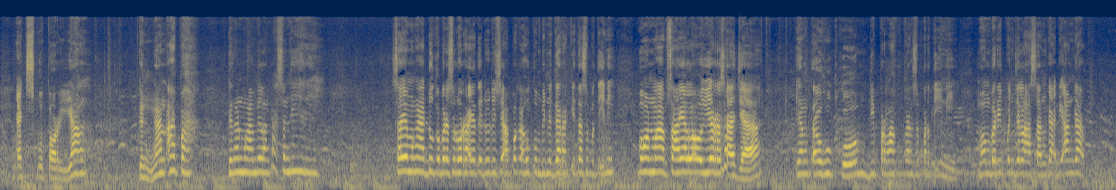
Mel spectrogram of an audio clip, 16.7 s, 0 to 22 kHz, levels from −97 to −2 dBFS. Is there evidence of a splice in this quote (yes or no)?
no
